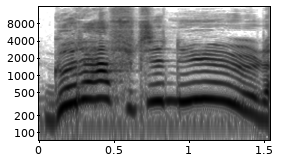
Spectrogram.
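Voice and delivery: hammed-up British accent, loud and slow; fancier British accent. [name] greeting the silent inn in a fancy British accent. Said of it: "He raises his voice and speaks in a slightly fancier British accent".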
